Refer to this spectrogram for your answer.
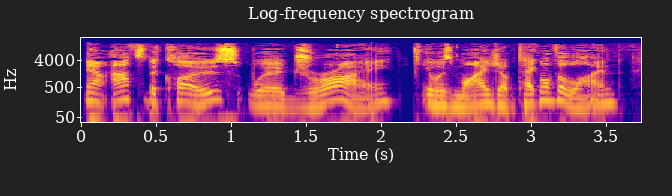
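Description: Somewhat breathy, a man with an Australian accent speaks at a medium pitch in a dry, close sound with no echo. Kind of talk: radio sermon.

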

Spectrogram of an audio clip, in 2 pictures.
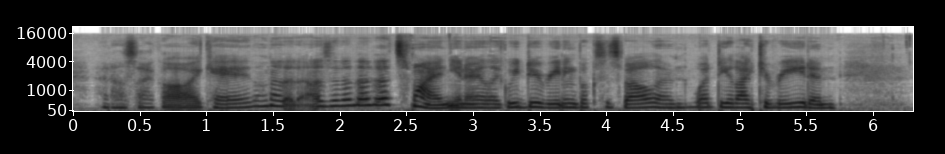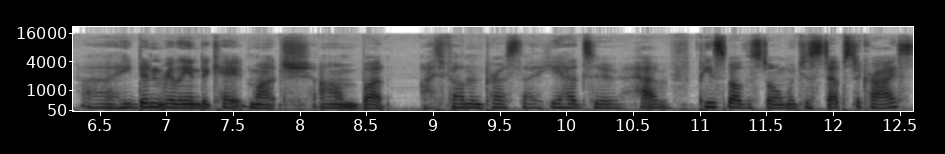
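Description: This is a woman with an Australian accent. Her pitch is fairly low. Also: ordinary pitch variation, moderate pace. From far north Queensland, Australia. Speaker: volunteer missionary canvasser. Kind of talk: interview testimony.

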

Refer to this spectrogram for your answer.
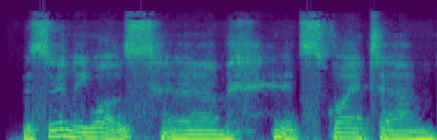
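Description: This man has a somewhat breathy, dark, mellow tone and speaks with an Australian accent. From Australia (Sydney), born in Mauritius. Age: 60s. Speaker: charity leader. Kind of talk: radio interview.

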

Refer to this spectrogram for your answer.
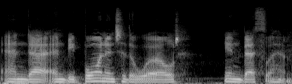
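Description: With an Australian accent, the speaker keeps a fairly even intonation. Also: man. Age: 30s. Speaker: Bible teacher. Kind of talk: radio interview. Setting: studio.

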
